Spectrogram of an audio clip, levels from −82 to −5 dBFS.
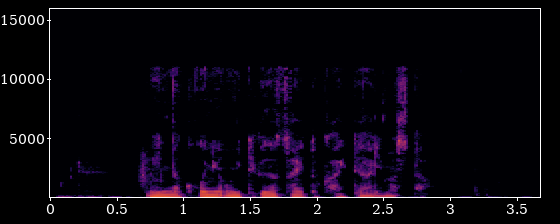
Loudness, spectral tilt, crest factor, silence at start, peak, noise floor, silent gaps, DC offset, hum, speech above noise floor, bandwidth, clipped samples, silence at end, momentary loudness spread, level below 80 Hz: -40 LUFS; -6 dB/octave; 18 dB; 0.05 s; -22 dBFS; -74 dBFS; none; under 0.1%; none; 35 dB; 11.5 kHz; under 0.1%; 0.85 s; 10 LU; -62 dBFS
